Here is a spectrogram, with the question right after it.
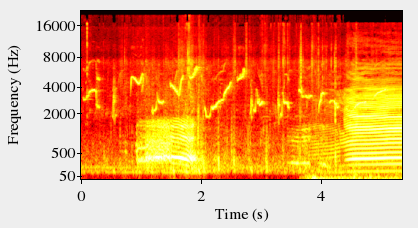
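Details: Cattle from a tame herd roaming far for food. A full, wavering moo is followed by a second call that rises into a strained, higher bellow, with birds chirping throughout.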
